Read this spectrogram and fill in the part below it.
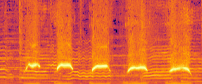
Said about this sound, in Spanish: en la película de Titanic la gente se está ahogando y llegan, obviamente, en la escena donde les empiezan con un silbato y dice, ¿quién está vivo, no?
